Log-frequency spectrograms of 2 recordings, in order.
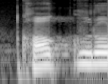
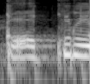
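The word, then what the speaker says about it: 거꾸로: 있습니다 그쵸 이런것도 있어요 뭐 거구로 라고 말해 봐야 되는데 꺼꾸로 라고 발음하는 경우가 많습니다 하지만 이 발음 들은 다 표준 발음 들이 아닙니다 까닭 없이 이유없이 된소리로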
